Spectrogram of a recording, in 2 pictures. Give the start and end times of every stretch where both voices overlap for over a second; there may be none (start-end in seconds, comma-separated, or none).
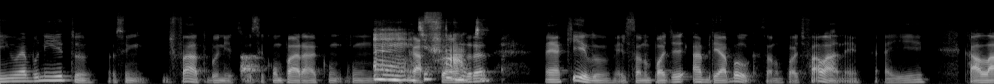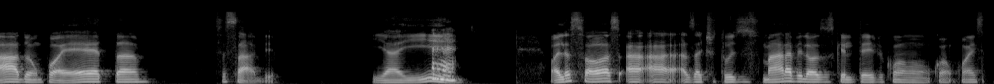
3.7-5.0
